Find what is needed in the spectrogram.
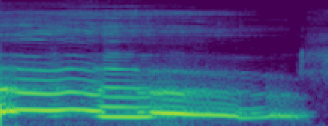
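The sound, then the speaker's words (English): Dogs howling in one loud, drawn-out wail that wavers and slowly slides downward in pitch before fading out. No one speaks. “I think all the neighborhood dogs are going to be outside.”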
